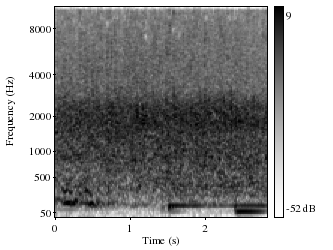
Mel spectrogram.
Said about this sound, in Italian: Anche qui un lungo applauso appena Mattarella pronuncia il nome di Lorenzo Parelli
